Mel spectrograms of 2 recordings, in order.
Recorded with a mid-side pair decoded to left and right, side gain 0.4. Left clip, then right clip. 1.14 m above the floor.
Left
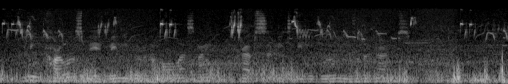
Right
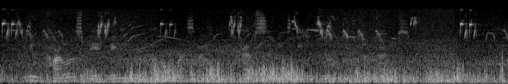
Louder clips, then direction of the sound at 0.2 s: Left 4 dB; 20° left.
